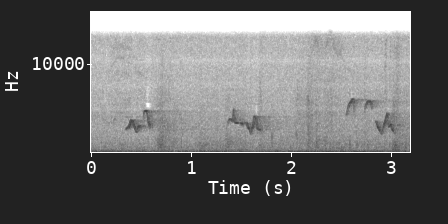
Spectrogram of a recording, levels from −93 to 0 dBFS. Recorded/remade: recorded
